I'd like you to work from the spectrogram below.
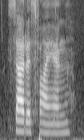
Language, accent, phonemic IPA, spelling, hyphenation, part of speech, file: English, US, /ˈsætɪsfaɪ.ɪŋ/, satisfying, sat‧is‧fy‧ing, adjective / verb, En-us-satisfying.ogg
- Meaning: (adjective) That satisfies, gratifies or pleases; that removes any feeling of lack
